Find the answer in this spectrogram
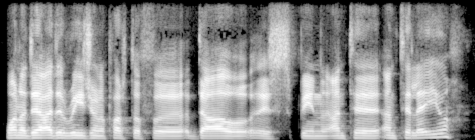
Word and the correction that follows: Alentejo: Sorry, my pronunciation. – Oh, Alentejo, sorry.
